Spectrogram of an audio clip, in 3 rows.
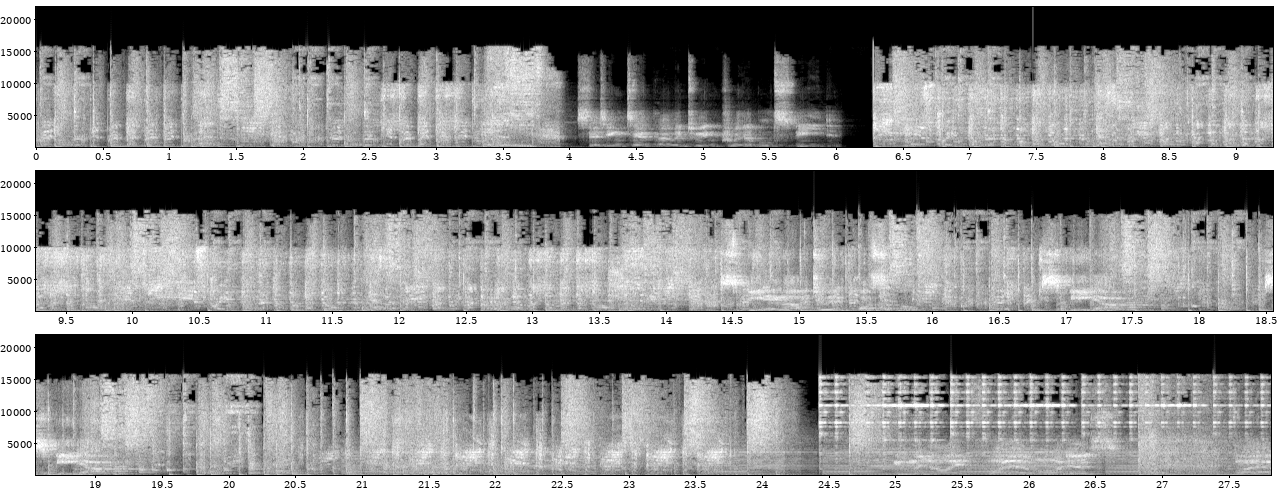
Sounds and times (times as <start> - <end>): Drum: 0.0 - 3.8, 6.3 - 27.8
Drum kit: 0.0 - 3.9, 6.3 - 27.8.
